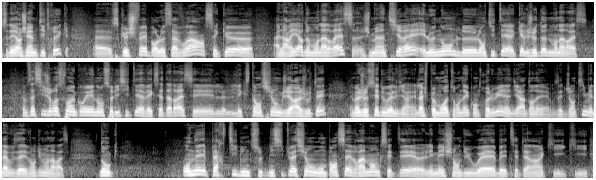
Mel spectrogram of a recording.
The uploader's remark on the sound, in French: Enregistré en direct du Swiss Tech Convention Center de Lausanne.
